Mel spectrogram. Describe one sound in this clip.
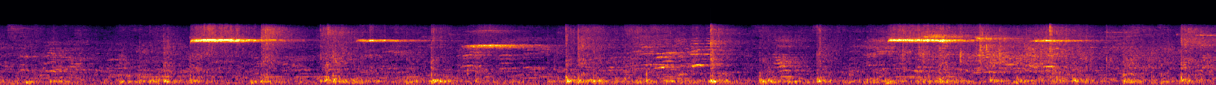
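A volleyball is struck with sharp slaps, echoing in a large hall.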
